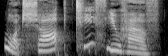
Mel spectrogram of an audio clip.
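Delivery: put-on high, drawn-out child exclamation; wondering little girl, high and slow. A narrator's reading. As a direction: exclaim slowly in a high girl's voice. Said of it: "she says".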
